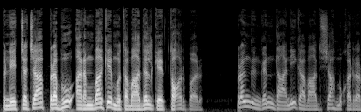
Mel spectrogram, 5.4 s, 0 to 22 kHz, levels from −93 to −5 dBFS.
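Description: At 2.63 s, right after "ارمبا کے متبادل کے", a sudden gain jump drops the level by about 17 dB and it stays down to the end. Speech and background noise fall together in a single step, likely a digital gain change applied without a ramp. A fade or compressor would glide instead.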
